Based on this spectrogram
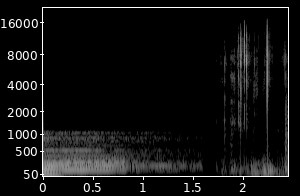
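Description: Crisp crunching of a Brause-UFO sherbet wafer candy being bitten and chewed, a quick run of sharp, dry cracks and crackles filling the last second after a steady tonal hum.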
